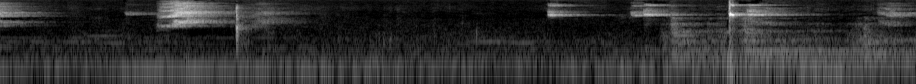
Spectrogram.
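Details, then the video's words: Lovebird calling toward an opponent: a few thin, high squeaky notes and a short buzzy screech with long quiet gaps between them. "Suara Burung Lovebird Ngetik Panjang Memanggil Lawan Lanjut Ngekek Panjang"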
